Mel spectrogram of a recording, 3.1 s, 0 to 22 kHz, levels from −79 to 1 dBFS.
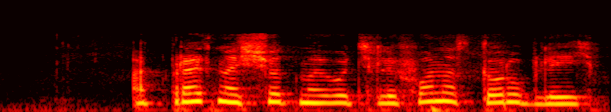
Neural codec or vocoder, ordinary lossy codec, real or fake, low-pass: none; AAC, 32 kbps; real; 7.2 kHz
